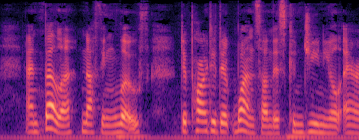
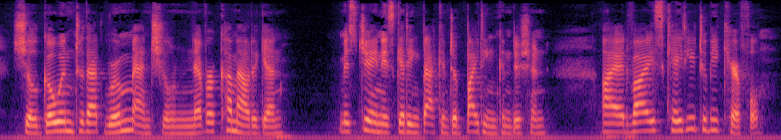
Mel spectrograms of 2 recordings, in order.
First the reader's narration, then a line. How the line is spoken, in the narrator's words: prophesied Rose solemnly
